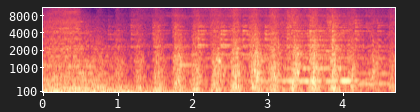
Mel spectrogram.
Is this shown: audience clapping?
no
